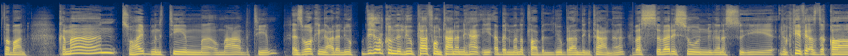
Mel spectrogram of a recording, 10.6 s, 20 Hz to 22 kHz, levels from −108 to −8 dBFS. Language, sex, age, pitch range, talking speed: Arabic, male, 20-39, 145-165 Hz, 170 wpm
